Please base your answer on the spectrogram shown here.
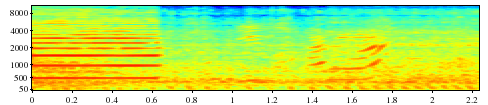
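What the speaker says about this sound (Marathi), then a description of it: "अरे गाडीला हॉर्न सुद्धा आहे." A mini jeep's horn gives one loud, sustained toot that cuts off after half a second, followed by the small engine puttering rhythmically nearby.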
